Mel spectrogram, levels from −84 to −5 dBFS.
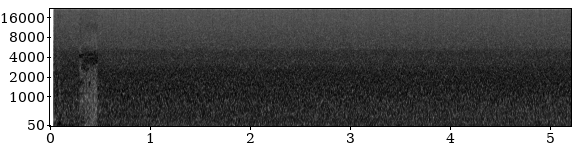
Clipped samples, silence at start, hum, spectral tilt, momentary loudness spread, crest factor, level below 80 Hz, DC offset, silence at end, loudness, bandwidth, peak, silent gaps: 100%; 0.05 s; none; -1 dB/octave; 0 LU; 0 dB; -22 dBFS; under 0.1%; 0 s; 2 LUFS; over 20 kHz; 0 dBFS; none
